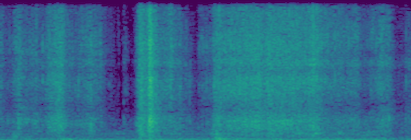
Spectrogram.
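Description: A thin plastic bag crinkling and rustling as it is knotted shut and pressed flat to push the air out, with a sharp crackle about three-quarters of a second in.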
